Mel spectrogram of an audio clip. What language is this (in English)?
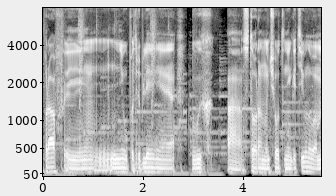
Russian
